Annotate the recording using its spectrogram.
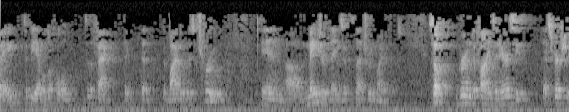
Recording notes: preached Wednesday 8/2/2023 at First Baptist Church of Hazel Park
